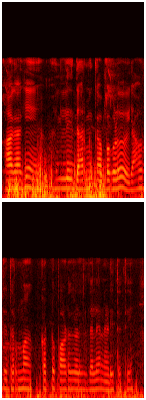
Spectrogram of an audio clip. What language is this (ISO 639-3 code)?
kan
